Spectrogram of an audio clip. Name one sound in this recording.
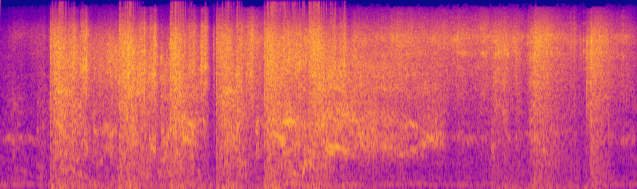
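Explosions boom and crackle as a battle rages.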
